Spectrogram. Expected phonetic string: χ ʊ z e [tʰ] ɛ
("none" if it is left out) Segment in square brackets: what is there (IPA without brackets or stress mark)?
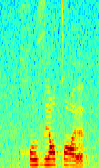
tˤ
